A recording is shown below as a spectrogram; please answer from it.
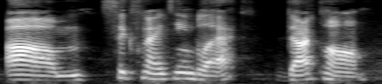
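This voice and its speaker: Bright-voiced woman founder as guest, relaxed and joking, keeps saying "listen". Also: lowish voice, unhurried. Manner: laid-back, playful, says "listen" a lot. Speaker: guest, wine brand founder. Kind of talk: casual chat.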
